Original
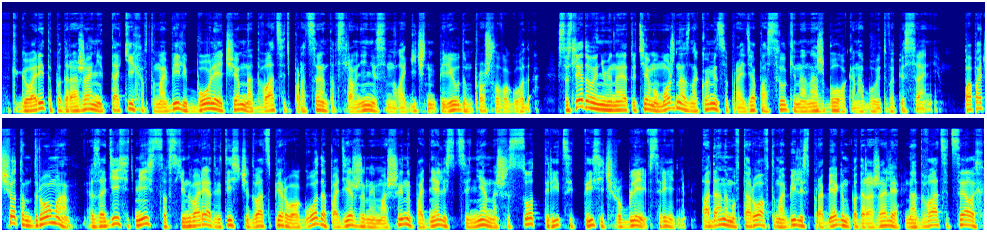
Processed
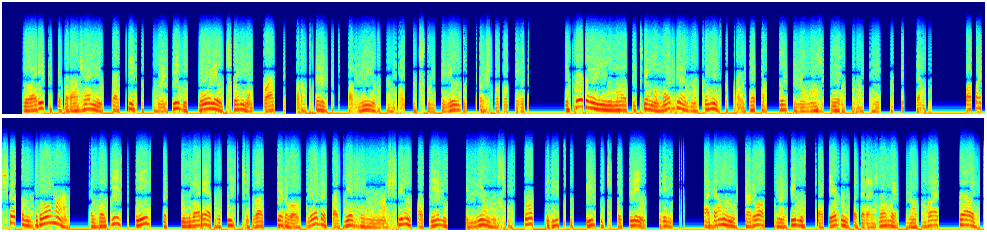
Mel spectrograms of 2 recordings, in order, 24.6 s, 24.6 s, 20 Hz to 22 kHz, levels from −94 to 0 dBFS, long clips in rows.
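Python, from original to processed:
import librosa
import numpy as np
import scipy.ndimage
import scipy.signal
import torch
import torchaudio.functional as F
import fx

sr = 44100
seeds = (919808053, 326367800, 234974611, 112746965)

y = fx.delta_hold(x, sr, step_db=-21.5)
y = scipy.signal.sosfilt(scipy.signal.butter(4, 7800.0, 'lowpass', fs=sr, output='sos'), y)
y = fx.filter_held_notch(y, sr, hz=4.1, low_hz=770.0, high_hz=2200.0)
y = F.gain(torch.from_numpy(y), 6.0).numpy()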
